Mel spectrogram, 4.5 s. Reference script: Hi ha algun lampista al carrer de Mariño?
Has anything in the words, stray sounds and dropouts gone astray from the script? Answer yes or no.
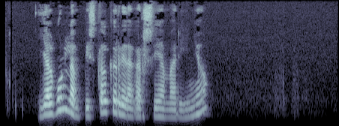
yes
